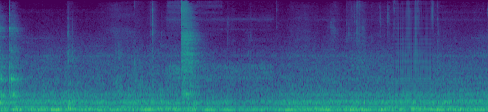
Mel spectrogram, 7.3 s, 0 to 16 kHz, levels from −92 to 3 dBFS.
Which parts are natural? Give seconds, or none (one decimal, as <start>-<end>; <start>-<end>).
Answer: 0.0-5.9; 6.5-7.3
